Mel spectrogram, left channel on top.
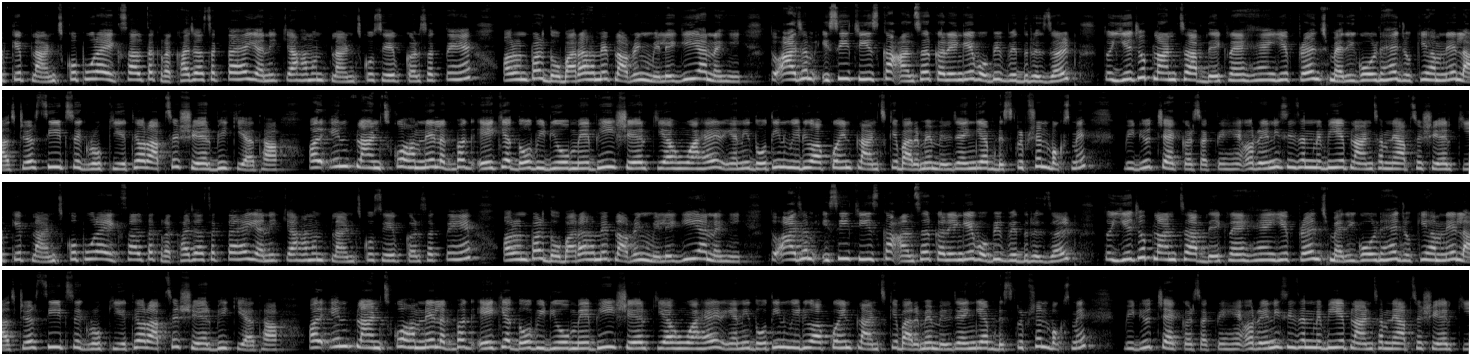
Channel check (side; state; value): both; normal; correlation 0.79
